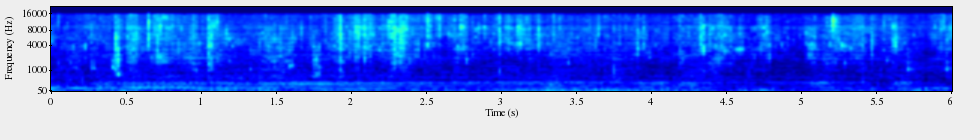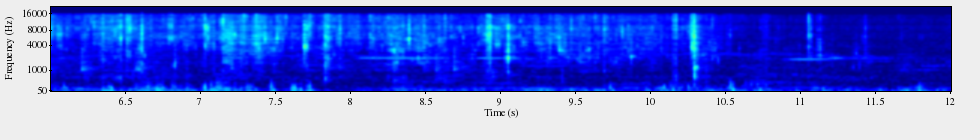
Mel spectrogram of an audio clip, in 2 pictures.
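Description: Water from a hose pouring onto a soaked rug on concrete, splashing and trickling steadily, thinning out near the end.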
